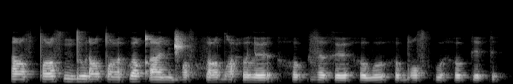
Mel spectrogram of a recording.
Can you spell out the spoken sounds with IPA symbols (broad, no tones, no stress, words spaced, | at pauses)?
asˤtˤusˤ nduɾytˤu xuqʼɛnd͡ʒəsˤxʷa dˤʏhʊlʏ ɾəkhokzəxʏ hʊwuhʊbysˤ kʷəhʊkɪk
